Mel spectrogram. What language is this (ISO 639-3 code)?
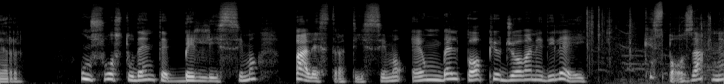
ita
